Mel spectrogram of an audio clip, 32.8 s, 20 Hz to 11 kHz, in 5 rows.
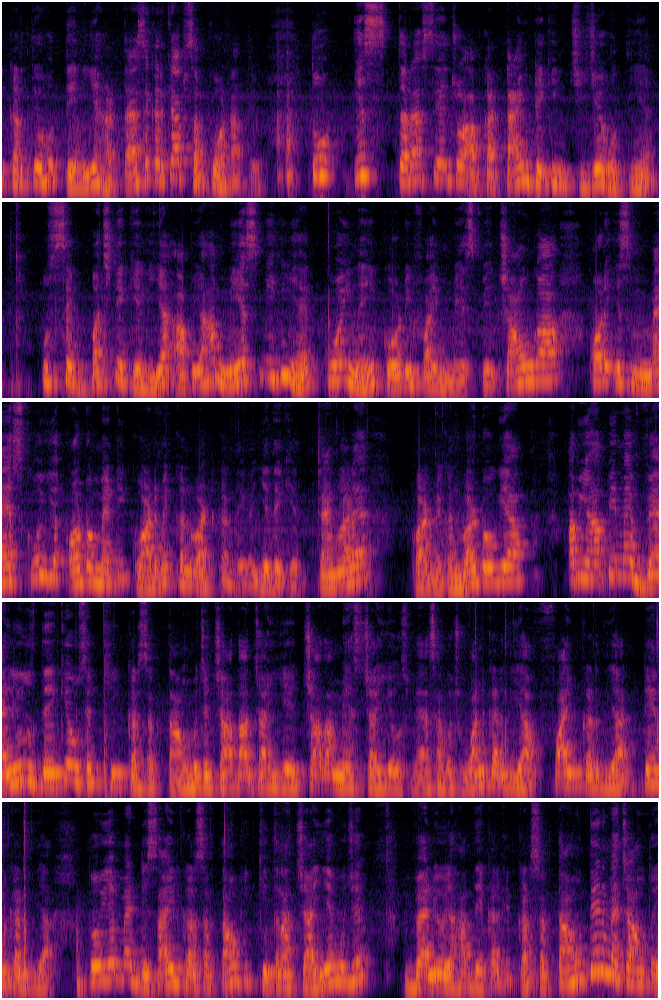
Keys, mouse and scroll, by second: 2.0 ctrl+z, 5.9 ctrl+z, 8.0 click, 9.8 q, 11.3 click, 14.7 click, 15.5-16.4 alt+middle drag, 17.4 click, 17.8-18.5 alt+middle drag, 19.5 click, 32.0 right click.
